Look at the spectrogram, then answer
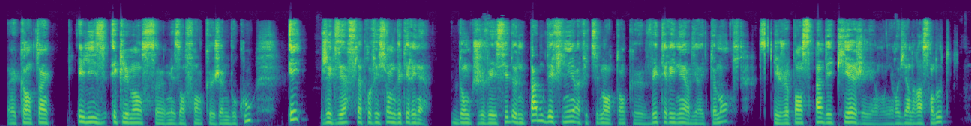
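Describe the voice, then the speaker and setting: The sound is dry and close with no echo, over a quiet background. A man speaks at a medium pitch with ordinary pitch variation. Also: fairly quick pace. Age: 50s. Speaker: veterinarian. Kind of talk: interview conversation. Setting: podcast recording. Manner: hesitant, many fillers.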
